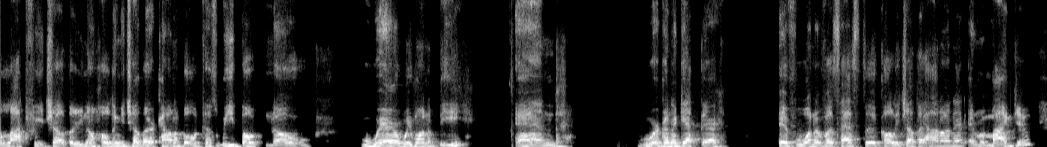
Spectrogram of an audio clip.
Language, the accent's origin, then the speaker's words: English; Trinidad & Tobago; like for me being Trinidadian, I am very passionate when I speak.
